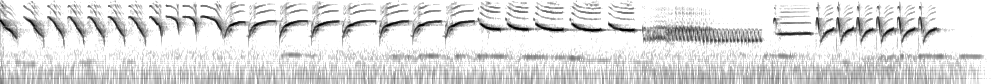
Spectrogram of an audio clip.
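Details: Canary song used as a lure to train young canaries to sing: long runs of rapid descending whistled notes, about four per second, shifting into varied tour phrases with a brief harsh buzzy section, loud and clear.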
